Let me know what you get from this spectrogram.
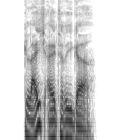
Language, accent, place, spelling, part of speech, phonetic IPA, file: German, Germany, Berlin, gleichalteriger, adjective, [ˈɡlaɪ̯çˌʔaltəʁɪɡɐ], De-gleichalteriger.ogg
- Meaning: inflection of gleichalterig: 1. strong/mixed nominative masculine singular 2. strong genitive/dative feminine singular 3. strong genitive plural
